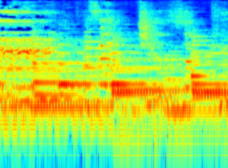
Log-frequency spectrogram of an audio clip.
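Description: Female vocalist singing held, operatic-style notes with vibrato over live grand piano accompaniment.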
